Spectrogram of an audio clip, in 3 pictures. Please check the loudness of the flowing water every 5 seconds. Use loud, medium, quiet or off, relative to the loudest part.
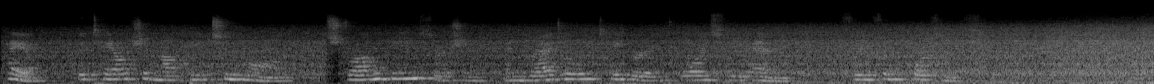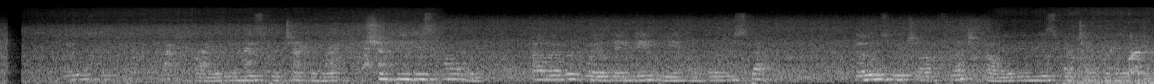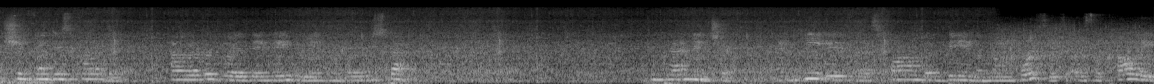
quiet, medium, loud, loud, loud, loud, loud.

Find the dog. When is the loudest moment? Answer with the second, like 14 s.
23 s.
